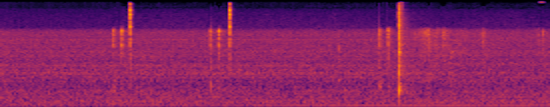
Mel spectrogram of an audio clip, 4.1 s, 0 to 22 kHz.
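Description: Keyboard arrow keys are pressed a few times during play of Car Mechanic Simulator 2021, giving sparse, sharp clicks, the last one louder, over a quiet background hum.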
